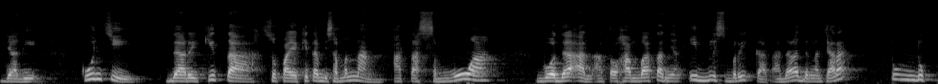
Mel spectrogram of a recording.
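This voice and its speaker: High-voiced joking man preaching. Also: darkish tone, husky. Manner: joking, slangy, mimics lazy and bossy prayers. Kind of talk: casual sermon with mock impressions.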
